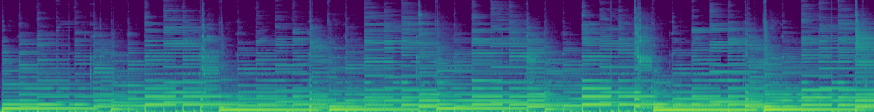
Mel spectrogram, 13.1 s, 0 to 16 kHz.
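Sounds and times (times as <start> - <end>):
I-vi-IV-V chord progression in the key of C: 0.0 - 13.1.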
